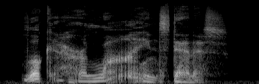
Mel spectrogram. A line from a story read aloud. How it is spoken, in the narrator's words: Arnie whispered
